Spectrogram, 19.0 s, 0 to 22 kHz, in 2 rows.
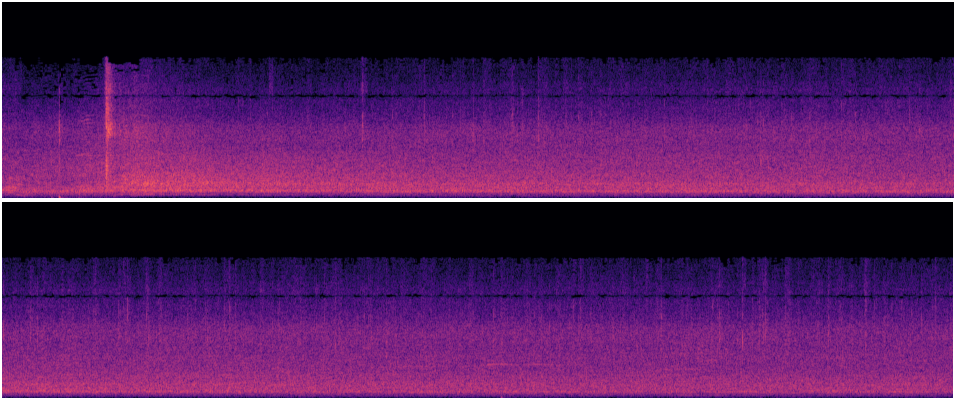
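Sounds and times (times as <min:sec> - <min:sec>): stadium crowd cheering: 0:00.0 - 0:19.0.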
